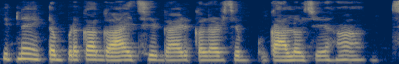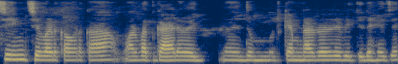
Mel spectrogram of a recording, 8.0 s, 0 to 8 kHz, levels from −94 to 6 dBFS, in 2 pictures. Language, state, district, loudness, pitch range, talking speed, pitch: Surjapuri, Bihar, Kishanganj, -21 LUFS, 185-200 Hz, 145 wpm, 190 Hz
